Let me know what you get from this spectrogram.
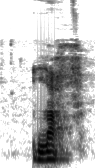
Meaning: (noun) 1. The vertical edge of a sail that is closest to the direction of the wind 2. The act of sailing a ship close to the wind 3. The roundest part of a ship's bow
- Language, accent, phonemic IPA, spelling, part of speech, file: English, Southern England, /lʌf/, luff, noun / verb, LL-Q1860 (eng)-luff.wav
